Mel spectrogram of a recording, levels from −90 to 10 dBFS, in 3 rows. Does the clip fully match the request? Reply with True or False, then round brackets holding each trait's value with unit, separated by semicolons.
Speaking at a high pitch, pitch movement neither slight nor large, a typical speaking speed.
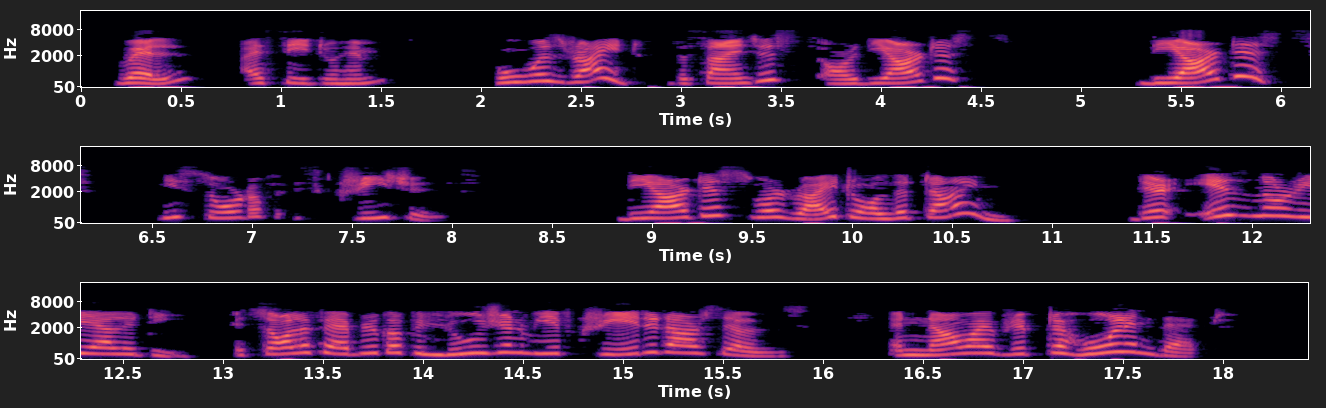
False (305 Hz; 5.8 semitones; 150 wpm)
